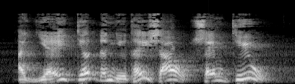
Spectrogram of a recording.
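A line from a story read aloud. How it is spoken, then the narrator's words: Sudden sinister roar. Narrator (Vietnamese): Nhậm Lợi Thân bất thần chợt gầm lên gian dội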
